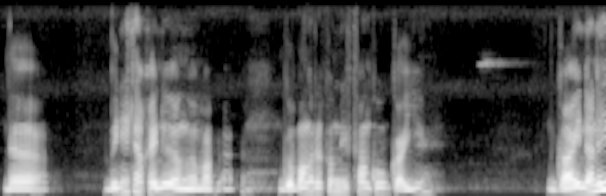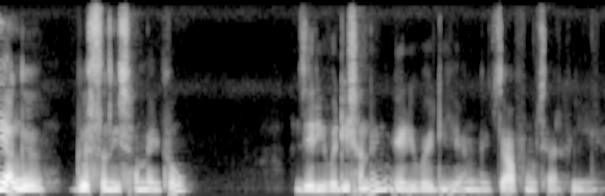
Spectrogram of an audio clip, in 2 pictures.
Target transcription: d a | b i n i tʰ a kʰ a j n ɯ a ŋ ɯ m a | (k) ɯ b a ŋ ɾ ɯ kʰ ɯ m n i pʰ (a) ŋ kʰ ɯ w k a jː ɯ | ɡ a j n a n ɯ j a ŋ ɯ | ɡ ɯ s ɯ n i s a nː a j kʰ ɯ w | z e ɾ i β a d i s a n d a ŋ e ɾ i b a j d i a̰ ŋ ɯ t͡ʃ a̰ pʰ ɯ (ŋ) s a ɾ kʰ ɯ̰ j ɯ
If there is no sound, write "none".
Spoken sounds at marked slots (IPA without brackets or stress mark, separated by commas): ɡ, a, ŋ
